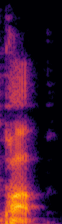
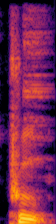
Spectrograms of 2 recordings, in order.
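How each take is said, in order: First: The vowel is short, like in pup. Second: The vowel is a long oo sound. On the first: "to pup" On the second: "change poop"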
